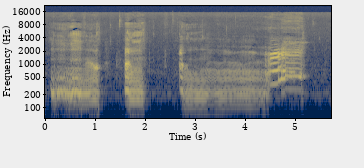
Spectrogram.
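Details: Pet dogs play fighting and making funny noises: long harmonic growling snarls, one short burst then a sustained growl lasting over two seconds that rises into a higher whining yelp near the end.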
